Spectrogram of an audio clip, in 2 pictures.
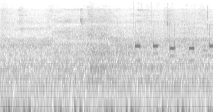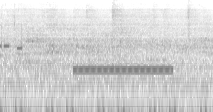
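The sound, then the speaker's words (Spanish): A phone number is dialed for a call from the show Busco mi serie: seven short, evenly spaced keypad tones, followed by a steady ringing tone, all over a low rumbling background with no voices. “te llamo de Busco mi serie.”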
